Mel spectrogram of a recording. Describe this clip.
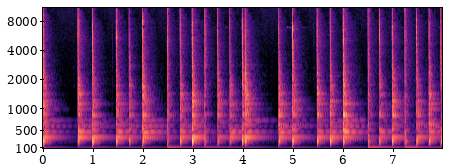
djembe grooves kassa 120bpm
This is a basic Kassarhythme I played on my djembe. Homerecording.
